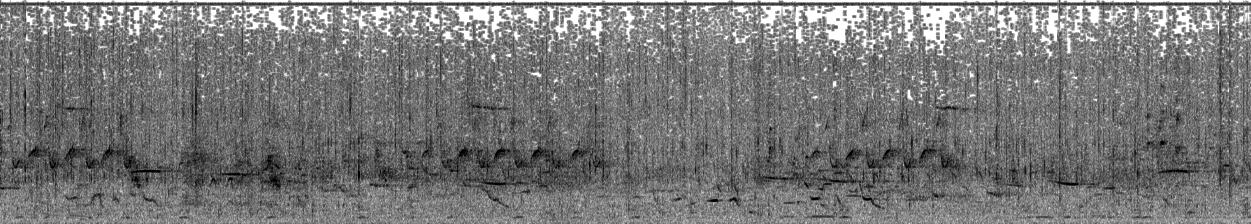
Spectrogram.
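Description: Birdsong: many short, high chirps and twitters over a steady background hiss.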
